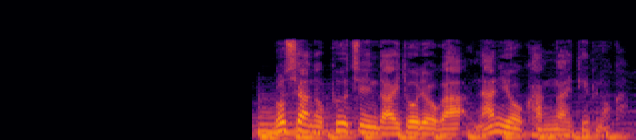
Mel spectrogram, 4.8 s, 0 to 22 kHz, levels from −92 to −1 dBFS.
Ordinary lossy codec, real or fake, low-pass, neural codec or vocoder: none; real; none; none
